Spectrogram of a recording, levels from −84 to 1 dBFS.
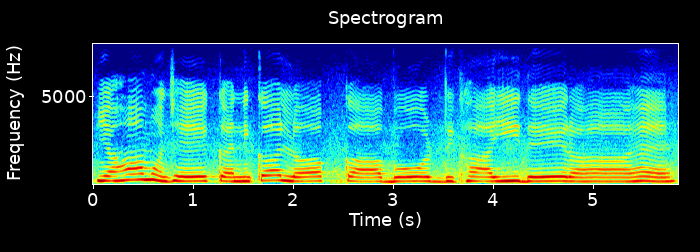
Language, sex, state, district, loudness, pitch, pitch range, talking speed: Hindi, female, Madhya Pradesh, Katni, -10 LUFS, 245 Hz, 235-255 Hz, 100 wpm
